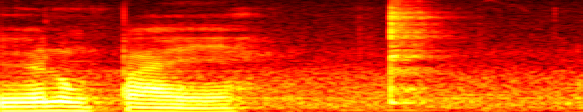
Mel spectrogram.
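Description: A metal spoon clinks once, sharply, with a brief high ring, as spicy beef salad is scooped out of a stainless steel mixing bowl onto a plate.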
